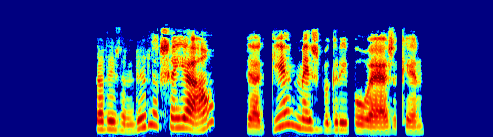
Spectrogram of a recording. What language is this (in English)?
Western Frisian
